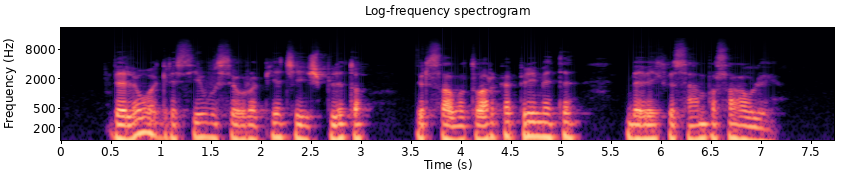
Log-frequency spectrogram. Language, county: Lithuanian, Panevėžys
